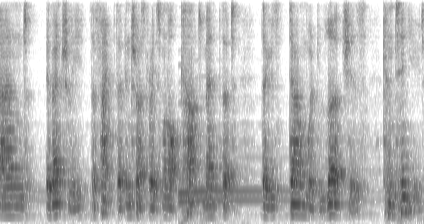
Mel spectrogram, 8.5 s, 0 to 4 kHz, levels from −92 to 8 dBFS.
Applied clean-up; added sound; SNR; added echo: none; Guitar; 15 dB; reverberation time 0.7 s.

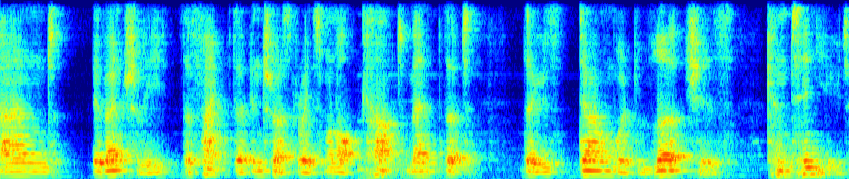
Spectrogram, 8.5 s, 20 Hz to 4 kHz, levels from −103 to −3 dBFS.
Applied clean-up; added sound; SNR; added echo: neural separator model SepFormer DNS4.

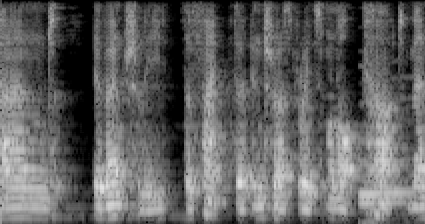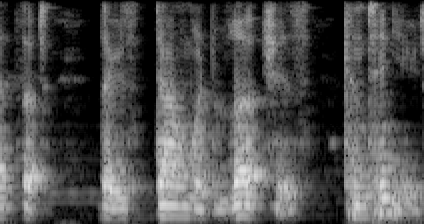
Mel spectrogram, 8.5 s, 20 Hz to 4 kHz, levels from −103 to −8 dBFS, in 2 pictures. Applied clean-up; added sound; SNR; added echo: classical method WPE with log-MMSE.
